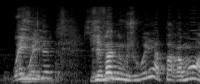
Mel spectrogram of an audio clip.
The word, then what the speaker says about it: Wailed: Aujourd'hui, là c'est Wade, si je prononce bien, il m'a expliqué comment prononcer. Wade, Qui va nous jouer apparemment un deck rigolo, un deck fun.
